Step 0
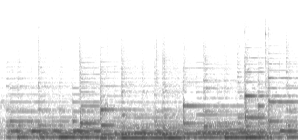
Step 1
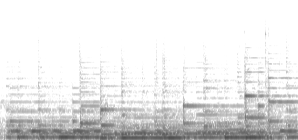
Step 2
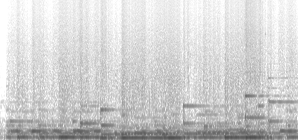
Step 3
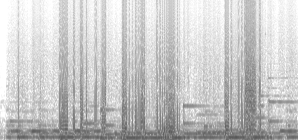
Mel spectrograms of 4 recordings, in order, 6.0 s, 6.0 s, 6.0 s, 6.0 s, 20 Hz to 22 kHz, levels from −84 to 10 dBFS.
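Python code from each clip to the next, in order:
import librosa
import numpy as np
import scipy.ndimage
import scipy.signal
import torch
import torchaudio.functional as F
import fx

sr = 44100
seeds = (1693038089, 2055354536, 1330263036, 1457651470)

y1 = fx.low_shelf(x, sr, hz=78.0, db=7.5)
y1 = y1 * 10.0 ** (-4.5 / 20.0)
y2 = fx.quant_float(y1, sr, bits=2)
y3 = (np.mod(10.0 ** (18.5 / 20.0) * y2 + 1.0, 2.0) - 1.0) / 10.0 ** (18.5 / 20.0)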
